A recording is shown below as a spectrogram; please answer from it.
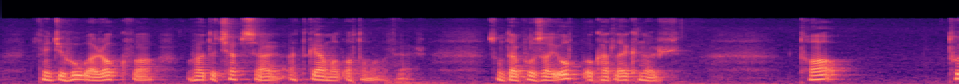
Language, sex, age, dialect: Faroese, male, 61+, Suðuroy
